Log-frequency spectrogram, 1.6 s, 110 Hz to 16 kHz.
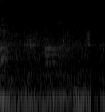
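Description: Many Bible pages rustle and turn at once as listeners turn to Psalm 101, a soft, diffuse papery shuffling spread across a room, faint, with one brief sharper click near the end and no talking.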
